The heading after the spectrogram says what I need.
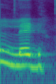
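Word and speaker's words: lead: ये वर्ड है एल इ ए डी। इसके दो प्रोनंसिएशंस होते हैं। एक तो होता है लेड। पेंसिल की लीड होती है।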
